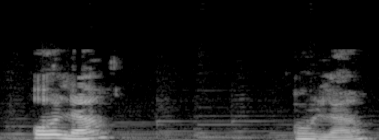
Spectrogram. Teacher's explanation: the H in Spanish language is silent so we don't actually read it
